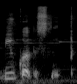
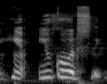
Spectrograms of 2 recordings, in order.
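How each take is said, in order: First: Whispered "You go to sleep". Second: Higher, quick coo of "go to sleep"; soft pet talk. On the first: Whispering to a dozing cat, hushed. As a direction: hush it so the cat stays asleep. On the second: Soothing a kitten to sleep, sweetly cooing. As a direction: coax the cat to sleep. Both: Real, not acted. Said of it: "have to be quiet 'cause he's asleep".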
